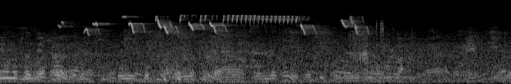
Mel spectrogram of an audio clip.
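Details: Third-placed finch at a singing contest in Merlo, 3 December 2017, 'sin cierre' style: a sustained run of sharp, high, rapidly repeated notes and short buzzy trills, with a murmur of human voices beneath.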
